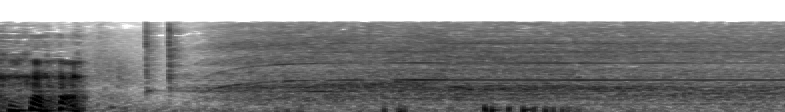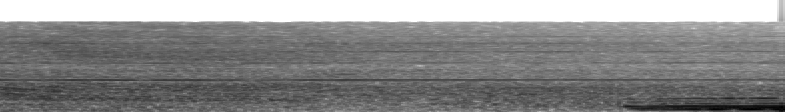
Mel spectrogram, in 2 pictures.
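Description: A hair dryer switches on with a brief clatter, then blows steadily with a loud whooshing roar and a high whine running underneath, until a low hum comes in near the end.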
